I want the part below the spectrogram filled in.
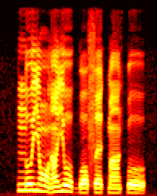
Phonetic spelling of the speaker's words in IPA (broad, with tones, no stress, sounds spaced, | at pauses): n o˦ j ɔ̃˦˨ ɾ ã˨˦ j o˦˨ ɡ͡b ɔ˨ f ɛ˨ k͡p ã˨ k͡p o˨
